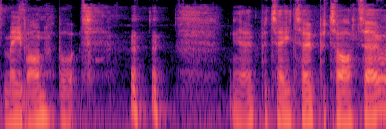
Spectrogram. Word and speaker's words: Mabon: bond however it's pronounced i pronounce it my bond but i have been corrected it's mabon but you know potato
